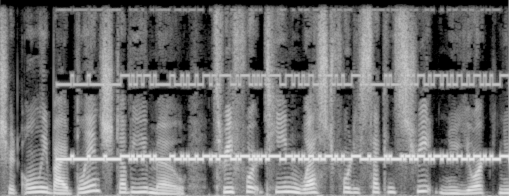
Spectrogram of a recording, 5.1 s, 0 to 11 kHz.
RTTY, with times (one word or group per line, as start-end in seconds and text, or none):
1.7-2.0 CQ
2.2-2.9 TEST
3.0-4.3 WA9XDN
4.5-5.1 …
